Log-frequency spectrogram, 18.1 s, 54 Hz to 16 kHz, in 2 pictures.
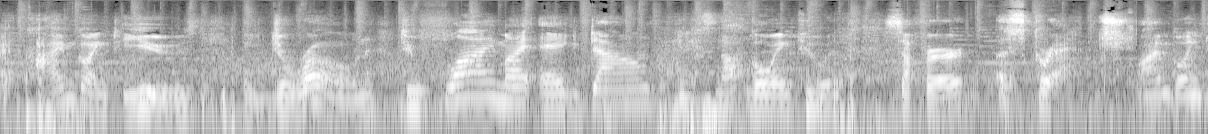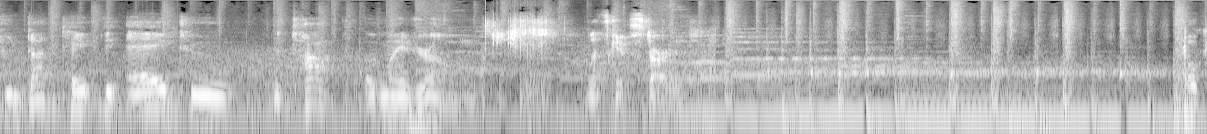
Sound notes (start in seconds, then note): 12.6 sound of duct tape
